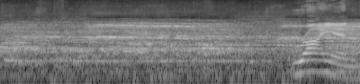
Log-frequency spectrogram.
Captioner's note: attendees cheering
